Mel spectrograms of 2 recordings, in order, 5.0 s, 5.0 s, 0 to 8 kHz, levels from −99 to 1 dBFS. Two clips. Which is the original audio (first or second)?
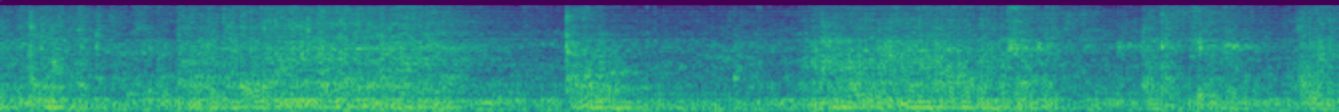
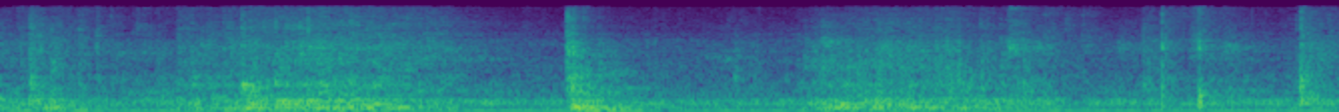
second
